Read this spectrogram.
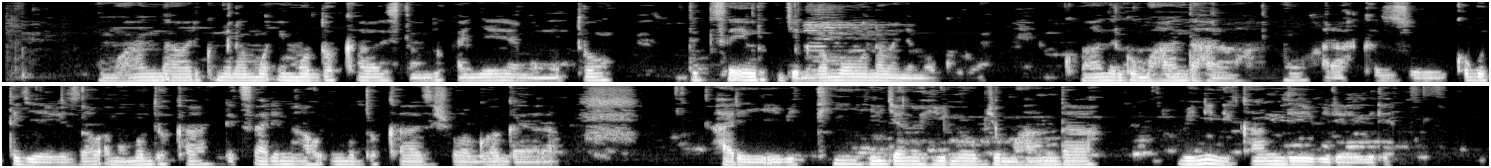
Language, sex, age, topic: Kinyarwanda, male, 18-24, government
